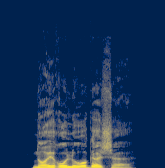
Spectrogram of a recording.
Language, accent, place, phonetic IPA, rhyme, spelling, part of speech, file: German, Germany, Berlin, [nɔɪ̯ʁoˈloːɡɪʃə], -oːɡɪʃə, neurologische, adjective, De-neurologische.ogg
- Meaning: inflection of neurologisch: 1. strong/mixed nominative/accusative feminine singular 2. strong nominative/accusative plural 3. weak nominative all-gender singular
